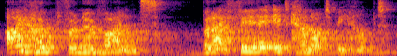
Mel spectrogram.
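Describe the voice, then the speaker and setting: An actress playing a resolute, solemn elf seer in a video game, with formal, measured speech. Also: female voice, medium pitch, lightly acted. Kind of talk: video game cutscene acting. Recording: cavernous reverb, distant, over music.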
